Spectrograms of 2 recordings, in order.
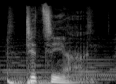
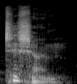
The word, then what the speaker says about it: Titian: Tizian, or the proper English pronunciation is Titian.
